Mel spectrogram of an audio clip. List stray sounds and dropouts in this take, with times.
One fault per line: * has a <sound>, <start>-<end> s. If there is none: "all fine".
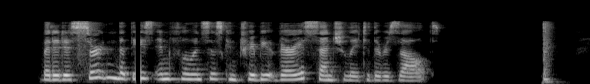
* has a dropout, 1.4-1.4 s
* has a thud, 5.4-5.7 s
